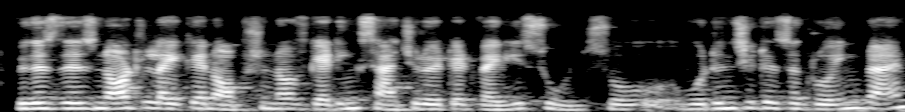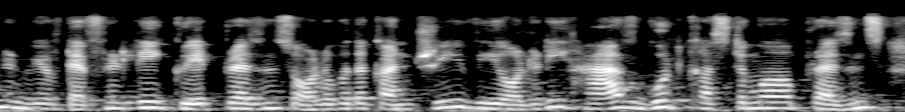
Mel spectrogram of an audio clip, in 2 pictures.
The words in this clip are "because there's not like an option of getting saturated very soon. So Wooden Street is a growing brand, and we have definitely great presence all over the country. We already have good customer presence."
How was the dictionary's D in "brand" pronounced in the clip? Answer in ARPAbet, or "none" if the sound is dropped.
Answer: D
